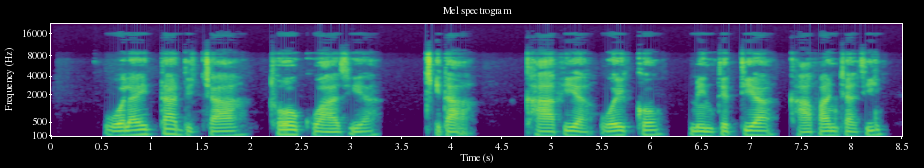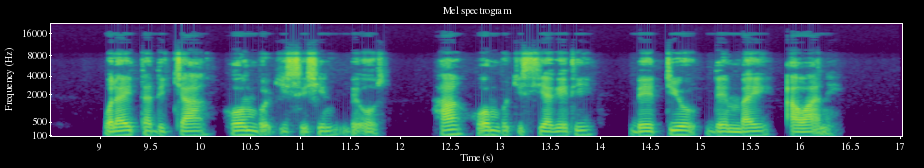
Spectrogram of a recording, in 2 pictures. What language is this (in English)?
Wolaytta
